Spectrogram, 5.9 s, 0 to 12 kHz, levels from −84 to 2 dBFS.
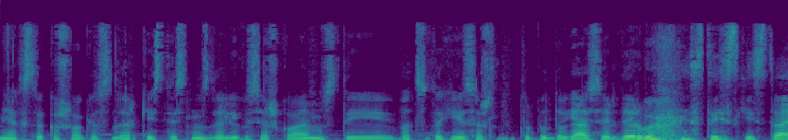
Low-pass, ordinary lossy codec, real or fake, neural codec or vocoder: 9.9 kHz; AAC, 32 kbps; real; none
